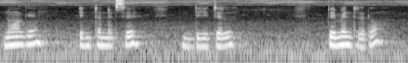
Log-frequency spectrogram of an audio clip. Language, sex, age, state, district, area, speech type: Santali, male, 18-30, West Bengal, Bankura, rural, spontaneous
